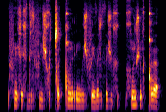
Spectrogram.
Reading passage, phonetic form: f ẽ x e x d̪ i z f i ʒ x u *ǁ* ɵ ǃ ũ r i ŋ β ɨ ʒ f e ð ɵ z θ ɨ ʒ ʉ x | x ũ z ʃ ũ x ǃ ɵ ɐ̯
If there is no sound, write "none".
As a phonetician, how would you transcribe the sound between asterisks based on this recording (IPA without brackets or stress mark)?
ǀ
